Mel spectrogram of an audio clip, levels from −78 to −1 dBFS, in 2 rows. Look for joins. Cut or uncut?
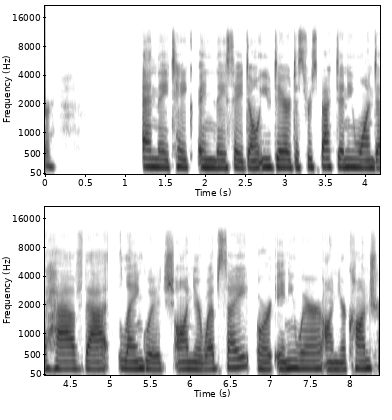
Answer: cut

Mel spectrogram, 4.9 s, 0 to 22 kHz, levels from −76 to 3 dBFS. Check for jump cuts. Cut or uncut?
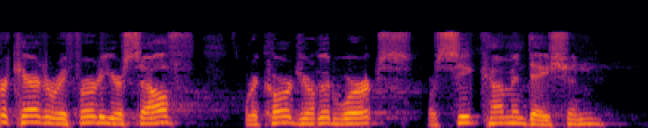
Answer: cut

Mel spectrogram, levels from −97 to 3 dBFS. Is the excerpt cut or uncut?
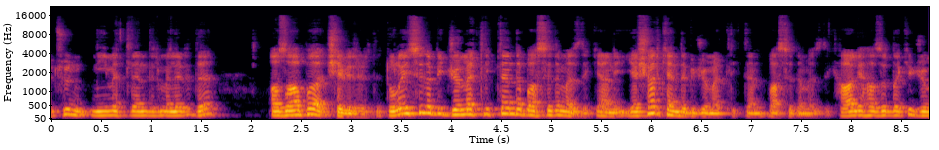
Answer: uncut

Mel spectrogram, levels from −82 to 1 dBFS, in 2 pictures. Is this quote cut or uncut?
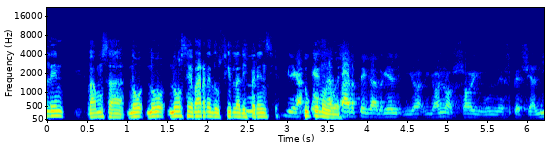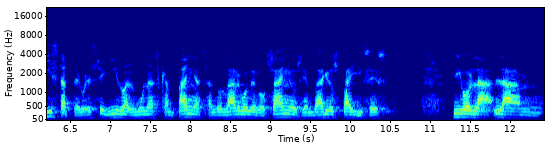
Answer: uncut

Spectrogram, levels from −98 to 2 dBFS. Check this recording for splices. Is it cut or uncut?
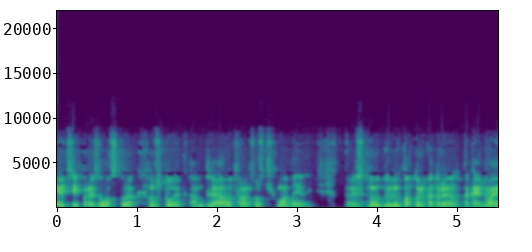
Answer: cut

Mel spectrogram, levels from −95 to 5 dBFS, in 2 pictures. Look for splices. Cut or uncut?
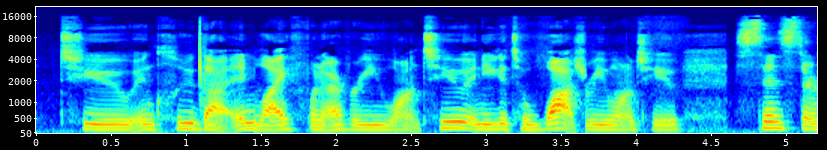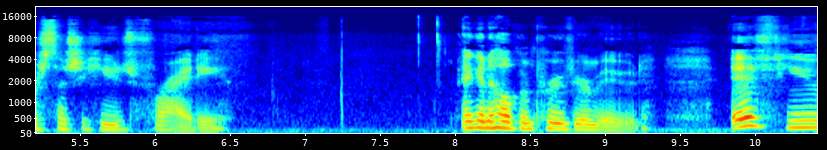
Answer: cut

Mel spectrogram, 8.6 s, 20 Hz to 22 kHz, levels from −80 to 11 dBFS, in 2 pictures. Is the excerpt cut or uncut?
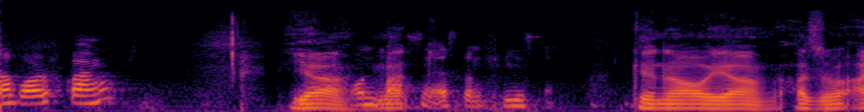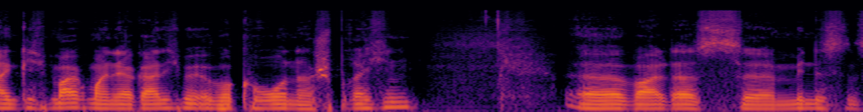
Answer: uncut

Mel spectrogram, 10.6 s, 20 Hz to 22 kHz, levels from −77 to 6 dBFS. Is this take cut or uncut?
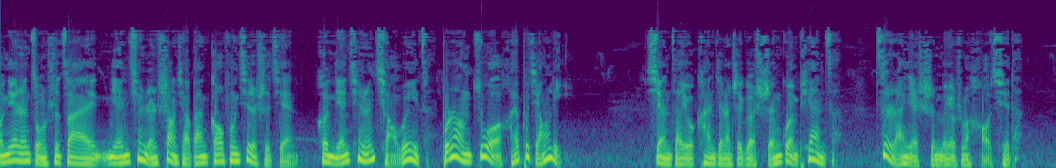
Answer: cut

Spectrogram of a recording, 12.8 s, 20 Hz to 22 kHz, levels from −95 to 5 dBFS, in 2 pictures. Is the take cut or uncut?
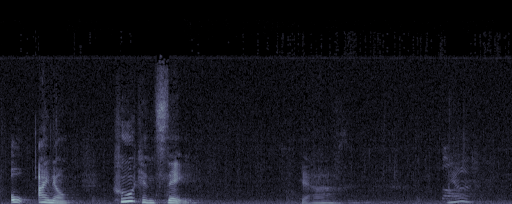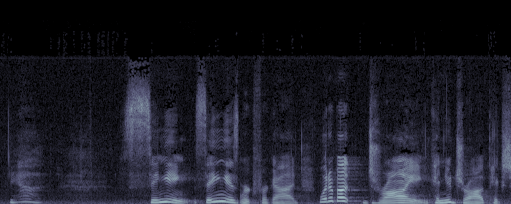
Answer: cut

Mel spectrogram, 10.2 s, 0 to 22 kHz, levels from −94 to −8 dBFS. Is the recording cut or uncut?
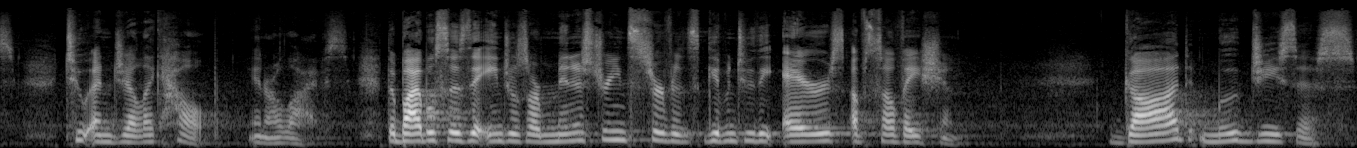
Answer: uncut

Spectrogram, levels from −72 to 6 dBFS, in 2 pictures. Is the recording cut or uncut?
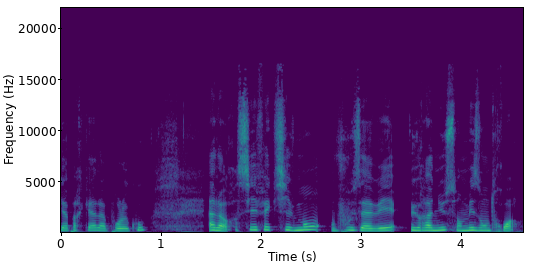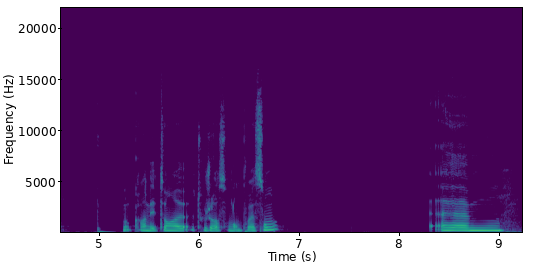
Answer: cut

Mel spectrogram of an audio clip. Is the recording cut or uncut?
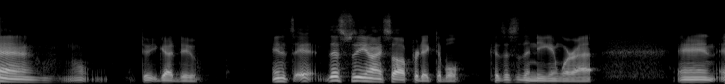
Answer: uncut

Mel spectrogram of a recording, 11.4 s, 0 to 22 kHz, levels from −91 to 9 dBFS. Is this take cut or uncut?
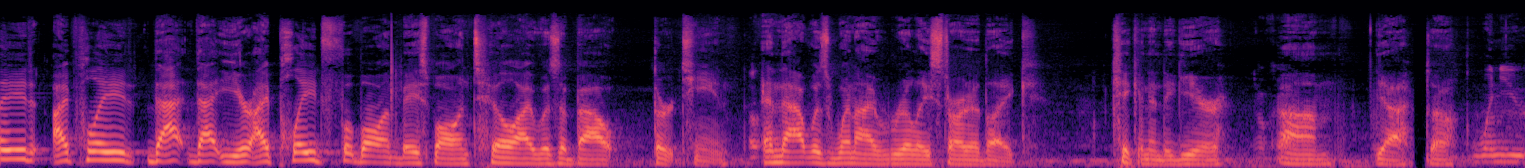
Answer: uncut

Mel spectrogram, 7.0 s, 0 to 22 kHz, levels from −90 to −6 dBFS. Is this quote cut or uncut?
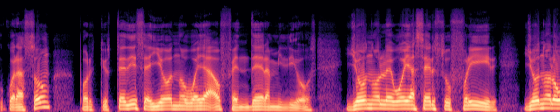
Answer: uncut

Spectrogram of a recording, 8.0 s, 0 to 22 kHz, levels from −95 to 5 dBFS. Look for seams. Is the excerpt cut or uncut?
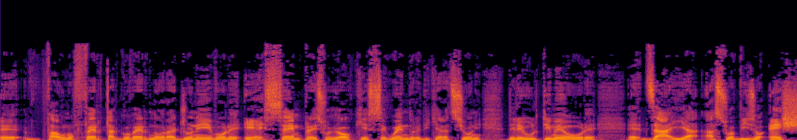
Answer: uncut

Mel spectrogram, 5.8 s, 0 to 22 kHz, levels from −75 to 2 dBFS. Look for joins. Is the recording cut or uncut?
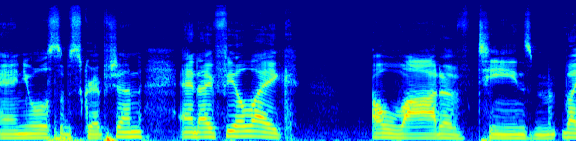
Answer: uncut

